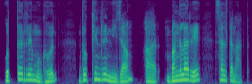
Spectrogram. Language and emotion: Santali, neutral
